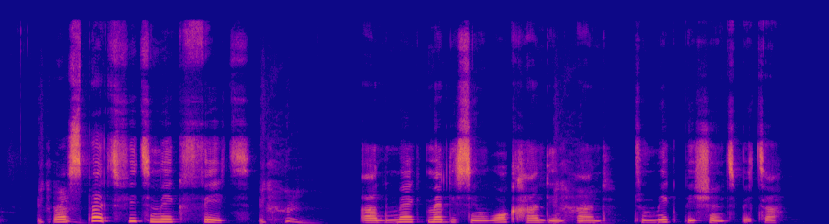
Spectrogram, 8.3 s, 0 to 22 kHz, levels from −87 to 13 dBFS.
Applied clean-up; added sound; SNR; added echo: neural mask model RNNoise.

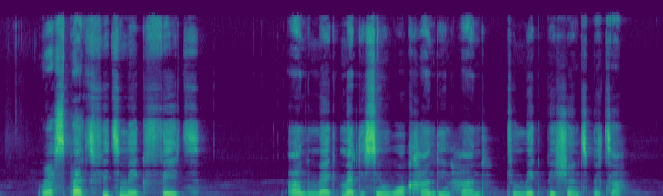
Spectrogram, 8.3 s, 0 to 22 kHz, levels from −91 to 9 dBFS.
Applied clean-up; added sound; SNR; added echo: none; none; none; none.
